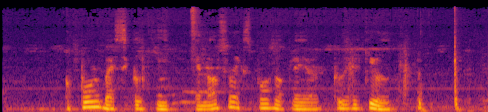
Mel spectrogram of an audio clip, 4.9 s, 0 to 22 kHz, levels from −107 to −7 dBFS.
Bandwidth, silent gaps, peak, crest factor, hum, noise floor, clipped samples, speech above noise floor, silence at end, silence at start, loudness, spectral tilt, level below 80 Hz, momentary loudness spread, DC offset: 16.5 kHz; none; -12 dBFS; 18 dB; none; -51 dBFS; under 0.1%; 23 dB; 0 s; 0.4 s; -30 LUFS; -7.5 dB/octave; -56 dBFS; 12 LU; under 0.1%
